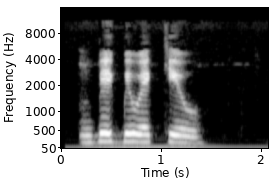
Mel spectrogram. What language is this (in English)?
Aja (Benin)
